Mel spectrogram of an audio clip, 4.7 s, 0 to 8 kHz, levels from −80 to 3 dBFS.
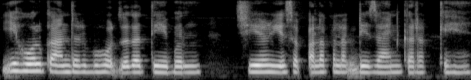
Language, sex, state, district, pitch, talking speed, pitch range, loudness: Hindi, female, Arunachal Pradesh, Longding, 200 Hz, 205 wpm, 195-205 Hz, -17 LUFS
